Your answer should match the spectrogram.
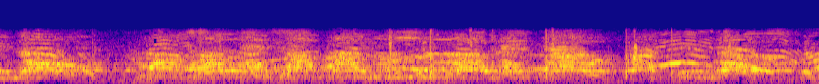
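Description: A crowd of protest marchers shouting together, loud and unbroken.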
